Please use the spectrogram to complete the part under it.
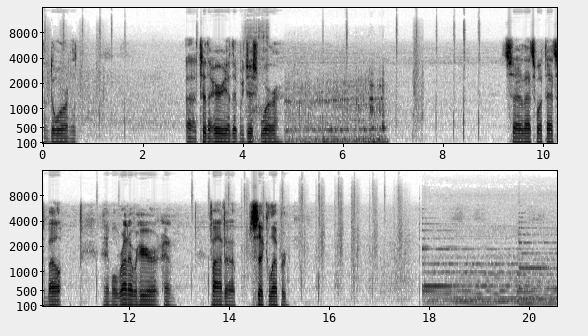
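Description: Quick footsteps patter on snow and stone.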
